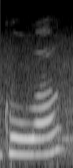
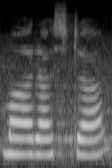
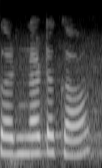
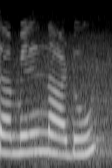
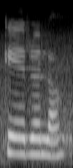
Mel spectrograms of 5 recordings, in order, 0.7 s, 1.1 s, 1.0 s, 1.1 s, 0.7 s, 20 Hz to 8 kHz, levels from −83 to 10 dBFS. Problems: constant background noise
